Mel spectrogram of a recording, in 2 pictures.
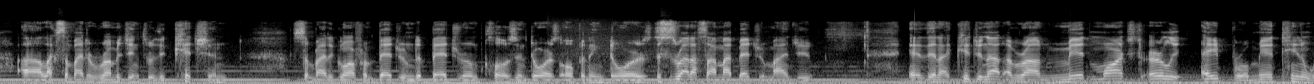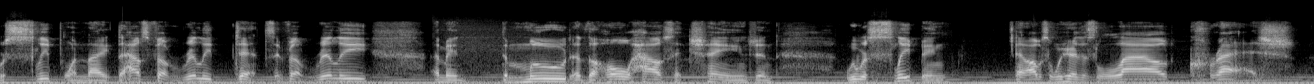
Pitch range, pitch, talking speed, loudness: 95-110 Hz, 105 Hz, 170 wpm, -17 LUFS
